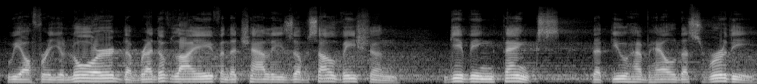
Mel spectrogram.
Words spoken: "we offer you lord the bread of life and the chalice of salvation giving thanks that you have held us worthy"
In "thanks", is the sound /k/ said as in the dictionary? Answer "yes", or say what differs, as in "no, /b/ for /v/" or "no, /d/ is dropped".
yes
